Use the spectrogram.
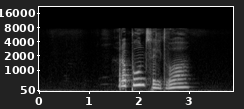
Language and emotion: Russian, sad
